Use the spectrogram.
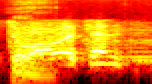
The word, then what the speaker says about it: Tualatin: It looks like it's spelled Tuala. Oh, Tualatin. It's Tualatin.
